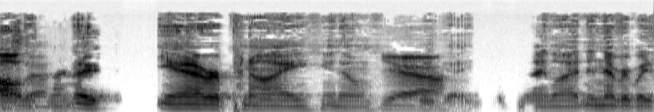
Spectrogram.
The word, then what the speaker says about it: Panei: Panei. Panei. Panei, yep. Like the pasta? Like the pasta, yeah. Yep. Just spelled different. Yeah, but you must get that all the time.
